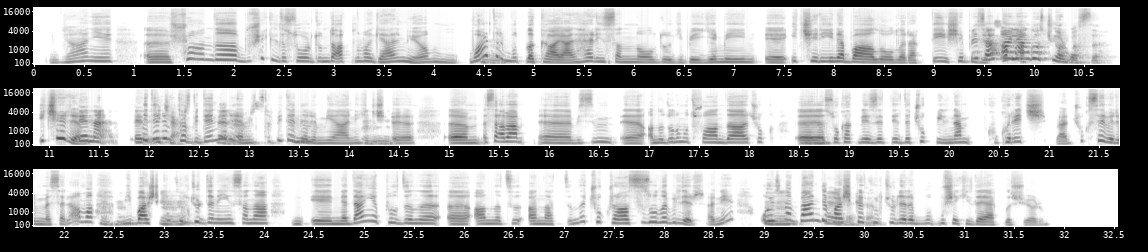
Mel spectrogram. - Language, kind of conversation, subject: Turkish, podcast, Yerel yemekleri denemeye nasıl karar verirsin, hiç çekinir misin?
- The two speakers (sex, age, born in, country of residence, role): female, 35-39, Turkey, Italy, host; female, 40-44, Turkey, Germany, guest
- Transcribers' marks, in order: other background noise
